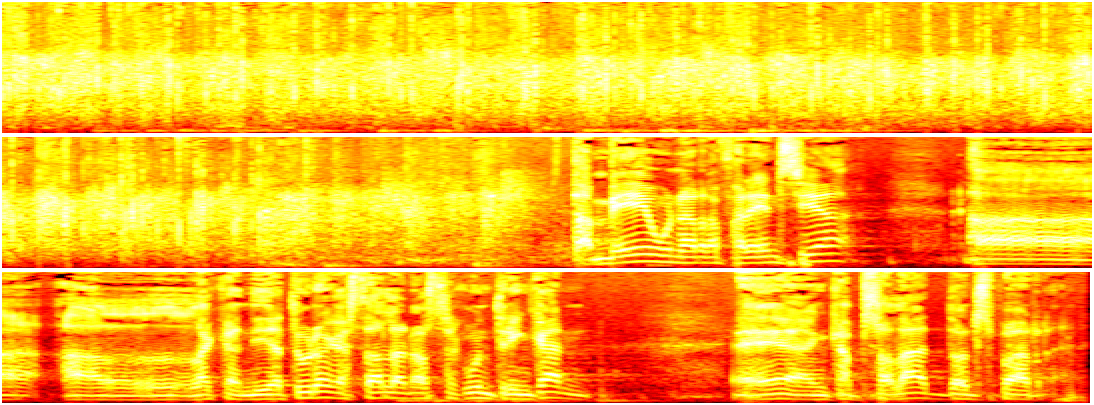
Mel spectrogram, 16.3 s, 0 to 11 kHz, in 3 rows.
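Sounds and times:
sizable crowd applauding: 0.0s - 8.3s
speech: 8.4s - 14.0s, 14.6s - 16.3s.

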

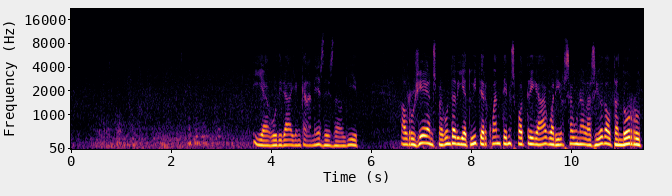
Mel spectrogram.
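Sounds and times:
deep continuous rumble of thunder: 0.0s - 5.1s
steady rain pouring: 0.0s - 11.4s
speech: 3.6s - 5.9s, 6.6s - 11.4s.

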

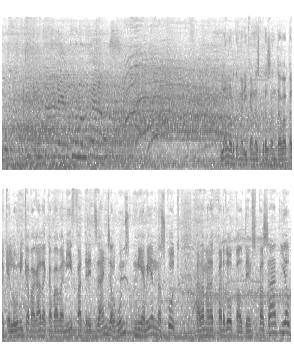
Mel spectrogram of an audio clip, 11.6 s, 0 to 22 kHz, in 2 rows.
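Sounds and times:
huge stadium crowd in Madrid screaming and cheering for a pop star: 0.0s - 6.4s, 8.9s - 11.5s
speech: 4.4s - 11.5s.

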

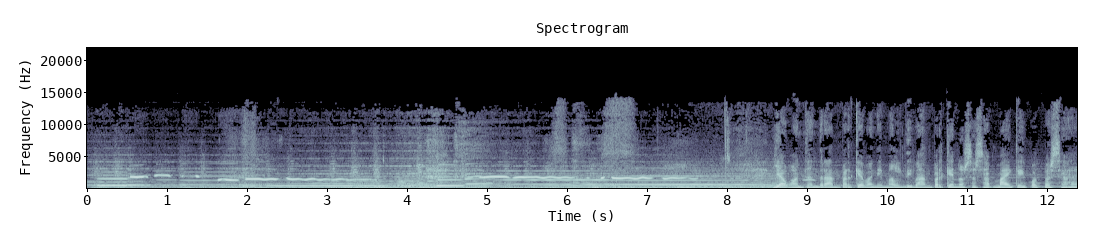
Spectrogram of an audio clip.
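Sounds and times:
full instrumental backing: 0.0s - 12.3s
man whistling a high warbling melody with vibrato: 0.2s - 3.7s, 4.6s - 7.8s
speech: 8.6s - 12.3s.

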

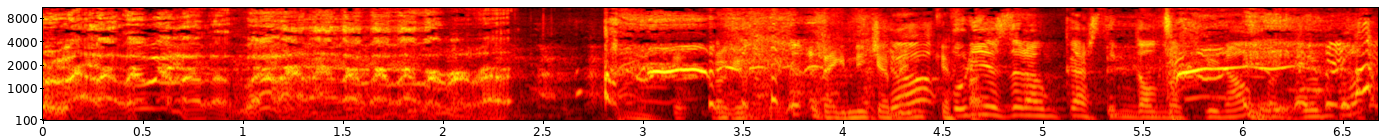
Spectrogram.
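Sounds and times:
person vocally imitating a pig squealing and grunting: 0.0s - 2.4s
laughter: 2.0s - 5.0s, 5.6s - 6.6s
speech: 3.4s - 6.6s.

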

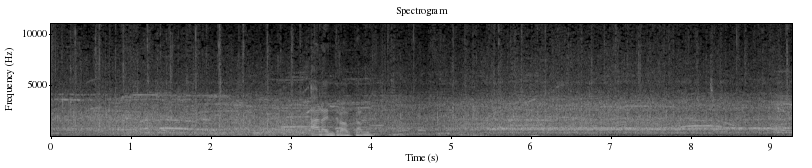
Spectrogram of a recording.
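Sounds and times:
large stadium crowd whistling and booing a goalkeeper: 0.0s - 9.2s
speech: 3.3s - 4.2s.

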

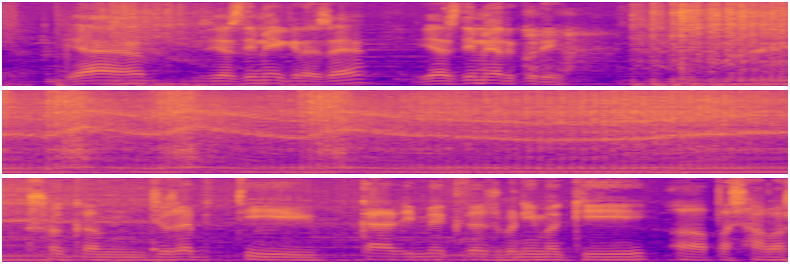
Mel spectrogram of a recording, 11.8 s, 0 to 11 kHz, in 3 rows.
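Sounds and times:
speech: 0.3s - 3.0s, 8.1s - 11.7s
Honda Africa Twin motorcycle engine revving: 0.4s - 1.5s, 3.1s - 11.2s
Honda Africa Twin motorcycle engine idling with a steady rumble: 3.1s - 11.1s.

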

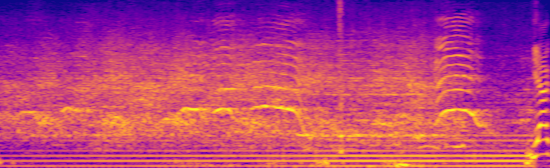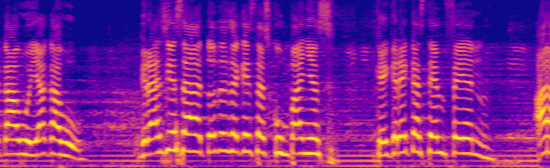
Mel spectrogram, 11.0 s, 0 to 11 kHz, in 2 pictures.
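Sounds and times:
crowd of fans shouting at a women's football title celebration: 0.0s - 5.2s
speech: 5.4s - 10.9s.

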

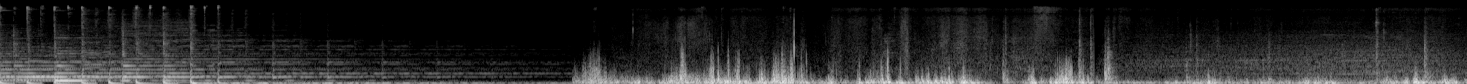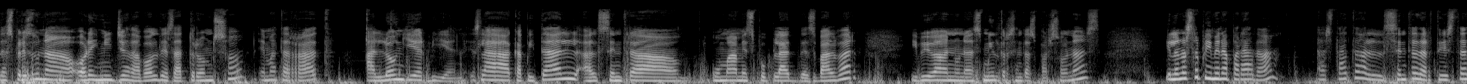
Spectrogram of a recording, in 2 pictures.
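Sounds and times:
soft tonal music: 0.0s - 7.6s
speech: 0.6s - 0.9s, 14.8s - 29.3s
strong cold wind roaring and gusting against the microphone: 5.7s - 29.3s.

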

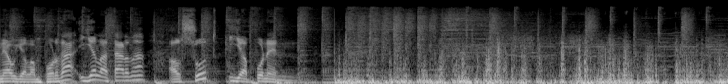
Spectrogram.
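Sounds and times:
speech: 0.0s - 3.6s
strong gusting wind during a wind alert in Catalonia: 3.3s - 7.2s.

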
